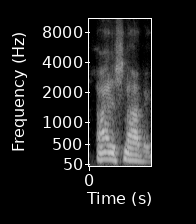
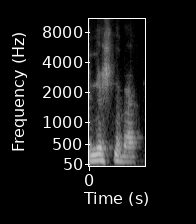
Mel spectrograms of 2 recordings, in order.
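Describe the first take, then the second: First: The word is said with all its vowels. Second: The word is said with one vowel dropped. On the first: This is how the speaker's community says it. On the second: This is how another community says it.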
